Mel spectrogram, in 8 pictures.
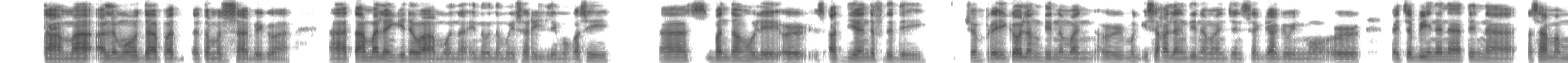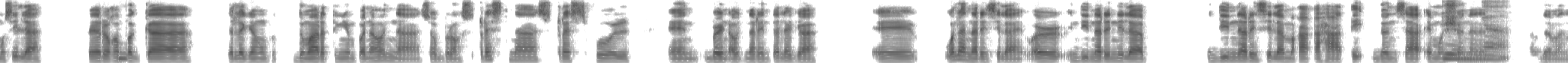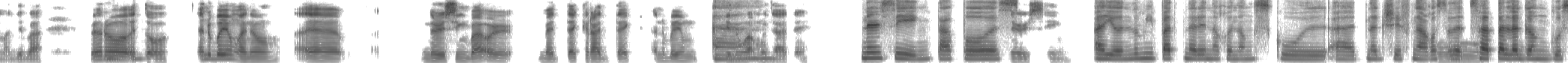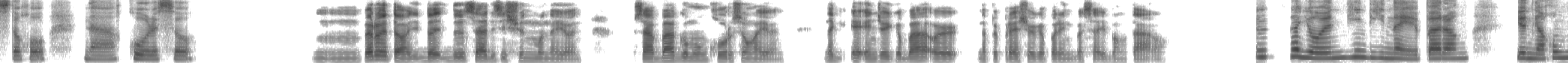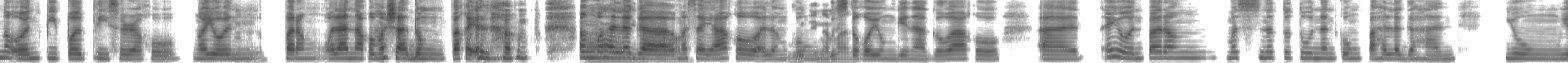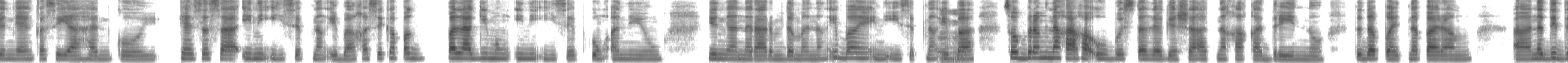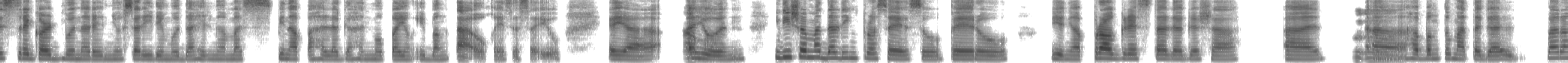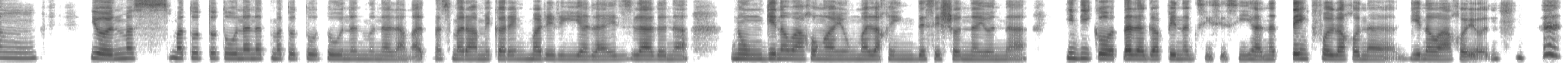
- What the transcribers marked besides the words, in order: laughing while speaking: "pakialam"; chuckle
- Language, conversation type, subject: Filipino, podcast, Paano mo hinaharap ang pressure mula sa opinyon ng iba tungkol sa desisyon mo?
